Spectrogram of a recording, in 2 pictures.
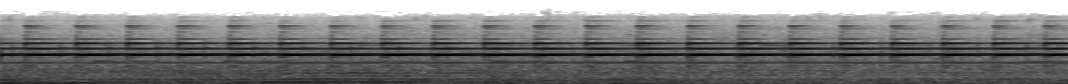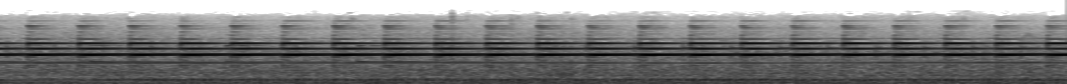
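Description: A train bell rings steadily, about two strikes a second, on a Sounder commuter train's Bombardier cab car as it pulls slowly into the station.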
